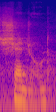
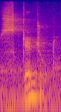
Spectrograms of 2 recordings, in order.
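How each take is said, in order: First: The C in the word is silent. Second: The C in the word is sounded out. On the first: "I treat the C as silent" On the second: "it's got to be phonetically sounded out"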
